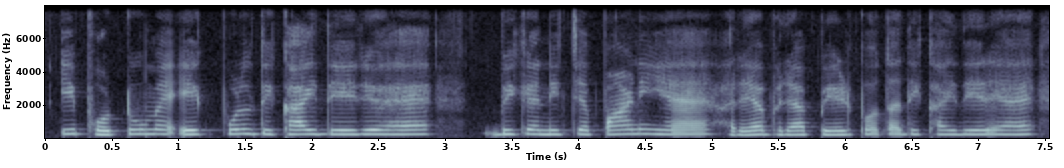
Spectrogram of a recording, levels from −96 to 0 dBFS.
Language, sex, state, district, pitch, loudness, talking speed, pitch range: Marwari, female, Rajasthan, Nagaur, 255 Hz, -24 LUFS, 165 wpm, 240-265 Hz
